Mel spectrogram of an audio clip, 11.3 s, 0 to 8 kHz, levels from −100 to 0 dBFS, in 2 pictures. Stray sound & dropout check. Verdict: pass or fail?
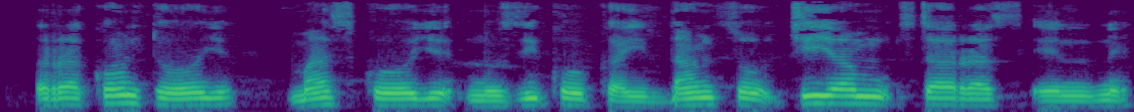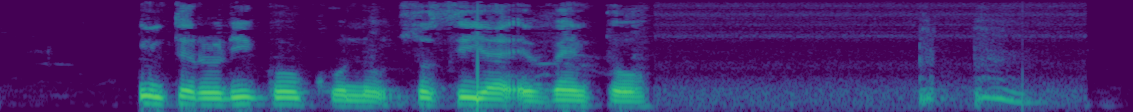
fail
